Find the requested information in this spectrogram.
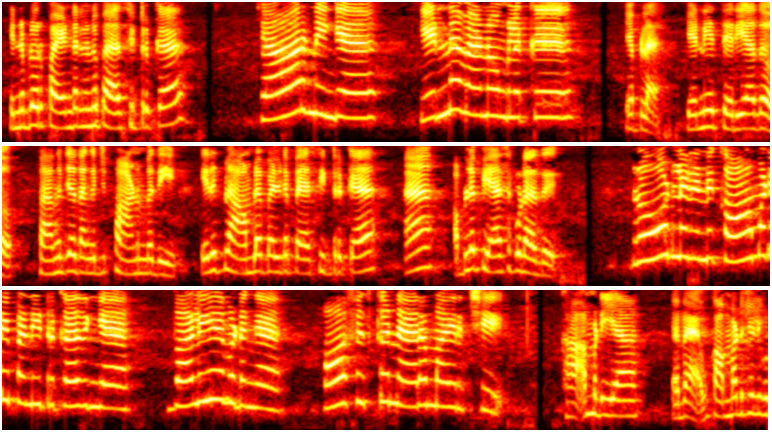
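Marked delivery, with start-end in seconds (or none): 1.9-4.1 high-pitched guarded questioning; wary young woman. Acted. Munis asking a woman what she wants, wary and high-voiced. 10.5-15.2 much higher-pitched curt character voice; impatient young woman. Acted. Munis telling a woman to clear the way, impatient and high-voiced.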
